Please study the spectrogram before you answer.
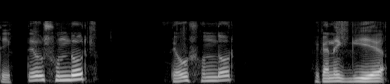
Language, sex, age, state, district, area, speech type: Bengali, male, 45-60, West Bengal, Birbhum, urban, spontaneous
